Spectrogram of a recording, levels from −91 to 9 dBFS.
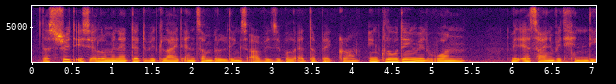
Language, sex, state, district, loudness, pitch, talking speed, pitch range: English, female, Arunachal Pradesh, Lower Dibang Valley, -14 LUFS, 160 Hz, 160 wpm, 155-170 Hz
